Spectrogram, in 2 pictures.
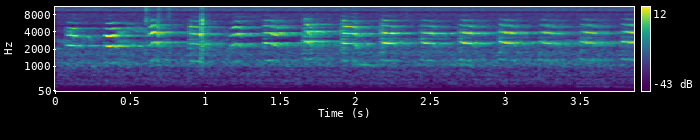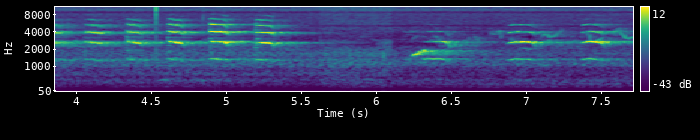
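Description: American Goshawk giving a loud, harsh cack-cack-cack series, about four sharp notes a second, steady and insistent, with a quieter call near the end.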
